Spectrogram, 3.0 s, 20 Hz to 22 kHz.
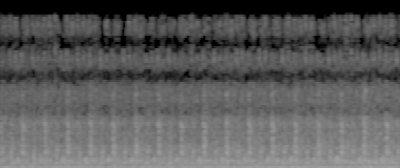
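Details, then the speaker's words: Warm 2010 Subaru Forester 2.5 L EJ25 boxer at idle: light, even ticking near three per second, injector noise or valve tick; normal, healthy engine. "sounds more like an injector noise or a valve tick you know but you look this engine's running nice and smooth and that's just the way they sound"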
